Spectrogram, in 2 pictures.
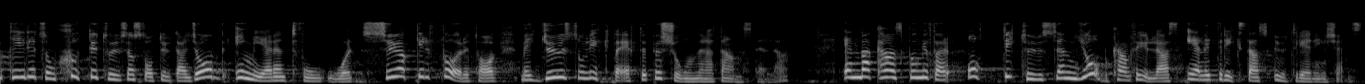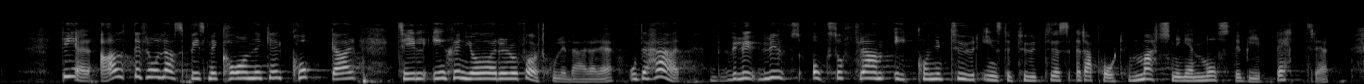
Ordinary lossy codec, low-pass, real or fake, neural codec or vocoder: none; 7.2 kHz; fake; codec, 16 kHz, 4 kbps, FreqCodec, larger model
